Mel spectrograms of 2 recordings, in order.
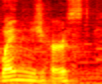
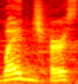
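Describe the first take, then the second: First: It is said with an N sound. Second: It is said without an N sound. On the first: The speaker calls it wrong. "I swear there's an N in there, but apparently there's not" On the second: The speaker calls it right. "it's called Wedgehurst"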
